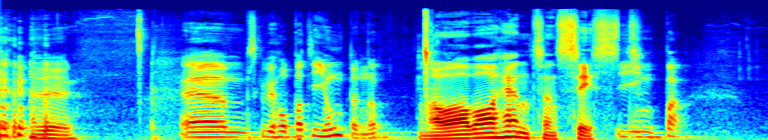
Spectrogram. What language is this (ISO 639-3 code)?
swe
